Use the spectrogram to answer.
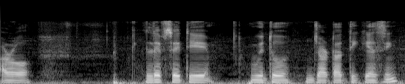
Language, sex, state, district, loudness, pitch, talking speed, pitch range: Nagamese, male, Nagaland, Kohima, -16 LUFS, 95 Hz, 120 wpm, 90-100 Hz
